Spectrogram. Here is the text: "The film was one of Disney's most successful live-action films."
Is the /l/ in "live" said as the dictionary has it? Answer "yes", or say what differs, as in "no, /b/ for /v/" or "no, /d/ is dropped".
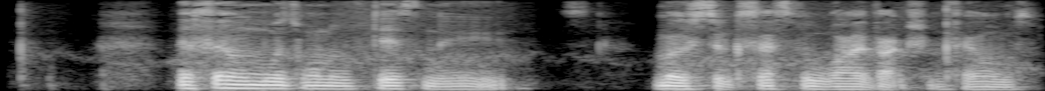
no, /w/ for /l/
